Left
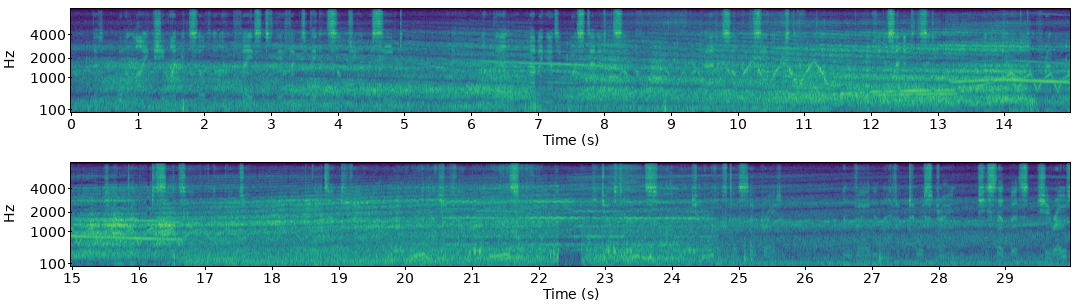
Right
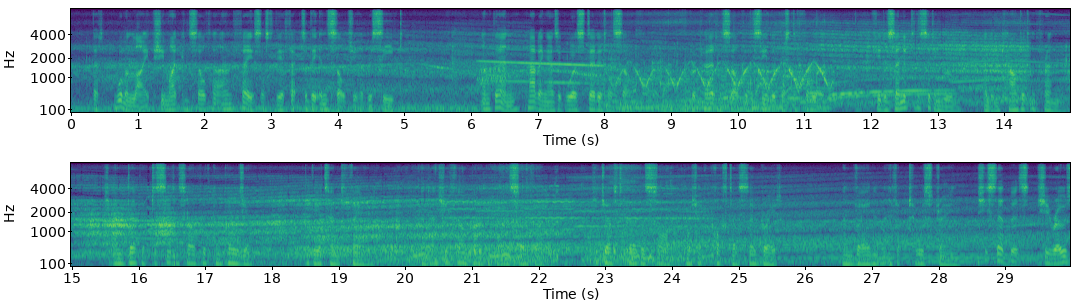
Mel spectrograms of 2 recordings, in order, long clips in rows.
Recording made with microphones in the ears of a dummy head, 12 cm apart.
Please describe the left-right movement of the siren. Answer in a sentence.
You can hear the siren move to the left.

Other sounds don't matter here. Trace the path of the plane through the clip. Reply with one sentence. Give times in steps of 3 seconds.
You can hear the plane on the left from 0 s, in the centre from 15 s and on the right from 18 s.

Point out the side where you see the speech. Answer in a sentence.
In this clip you hear the speech on the right.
